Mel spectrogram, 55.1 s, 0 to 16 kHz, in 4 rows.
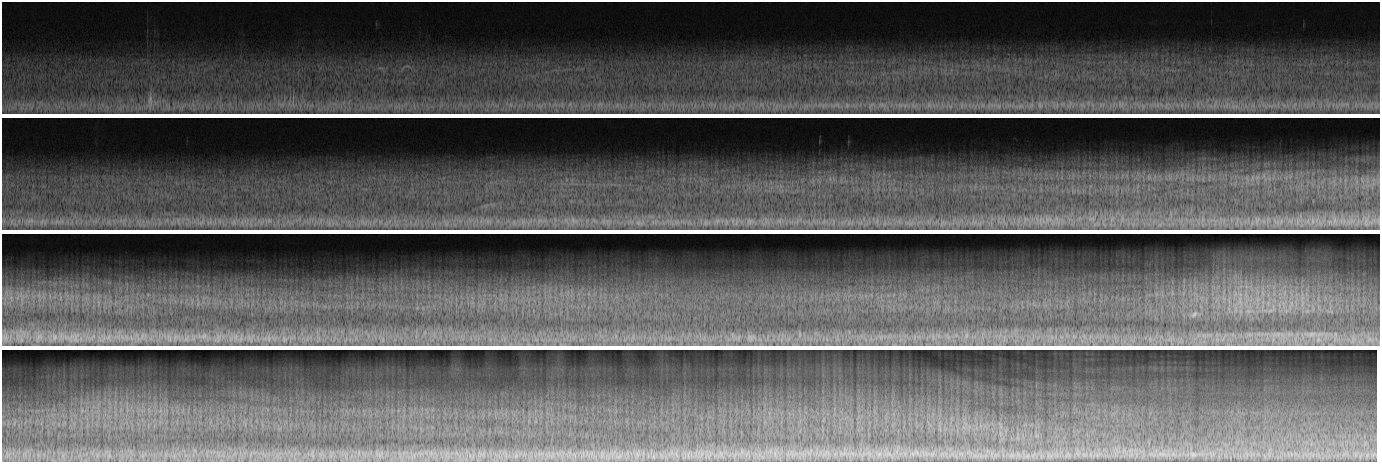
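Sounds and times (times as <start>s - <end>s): steam locomotive exhaust: 0.0s - 55.0s
wheels clattering on rails: 21.3s - 55.0s.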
